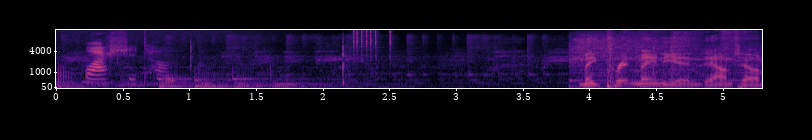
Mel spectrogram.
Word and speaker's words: Ouachita: How would you pronounce it? Ouachita. Ouachita. It's Ouachita Baptist University. Get it right. It's Ouachita, people. It's Ouachita. Ouachita.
